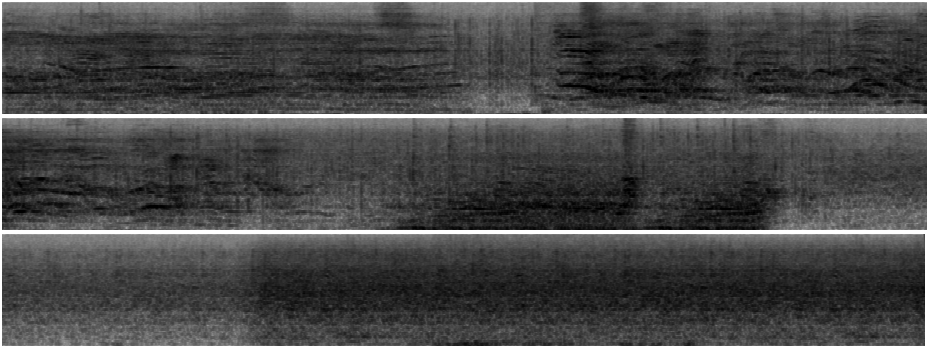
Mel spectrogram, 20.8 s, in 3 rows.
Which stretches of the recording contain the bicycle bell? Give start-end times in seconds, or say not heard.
not heard.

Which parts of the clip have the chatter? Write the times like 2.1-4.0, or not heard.
0.0-12.7.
